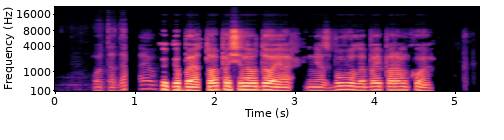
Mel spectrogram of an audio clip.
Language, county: Lithuanian, Vilnius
